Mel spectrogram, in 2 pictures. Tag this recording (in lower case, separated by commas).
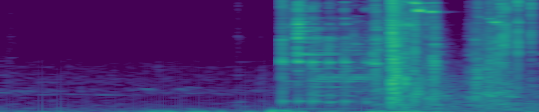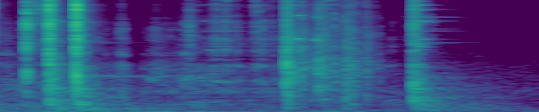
crushing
